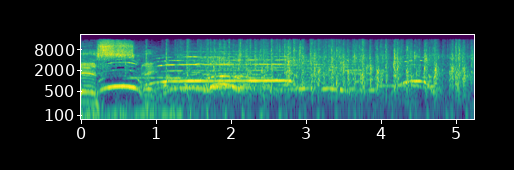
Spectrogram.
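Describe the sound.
An audience bursts into applause and cheering, dense clapping mixed with whoops and high shouts that stay loud throughout, with some voices calling out over the crowd.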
